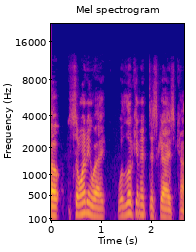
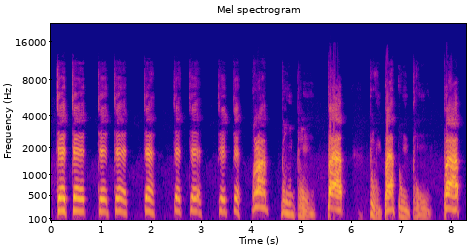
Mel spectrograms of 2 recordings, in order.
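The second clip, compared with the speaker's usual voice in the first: scatting a drum groove high and punchy; imitated drum beat; vocal drum beat; 7 semitones higher, 3 dB louder than usual. Shown as a demonstration. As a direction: sing out the drum fill. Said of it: "first songs I ever played on the drums".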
